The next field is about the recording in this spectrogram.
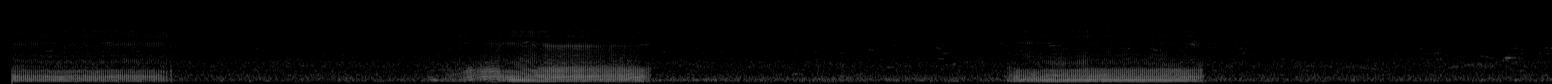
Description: Woke up one morning to find my pet Pekingese sleeping on me, snoring quite peacefully!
